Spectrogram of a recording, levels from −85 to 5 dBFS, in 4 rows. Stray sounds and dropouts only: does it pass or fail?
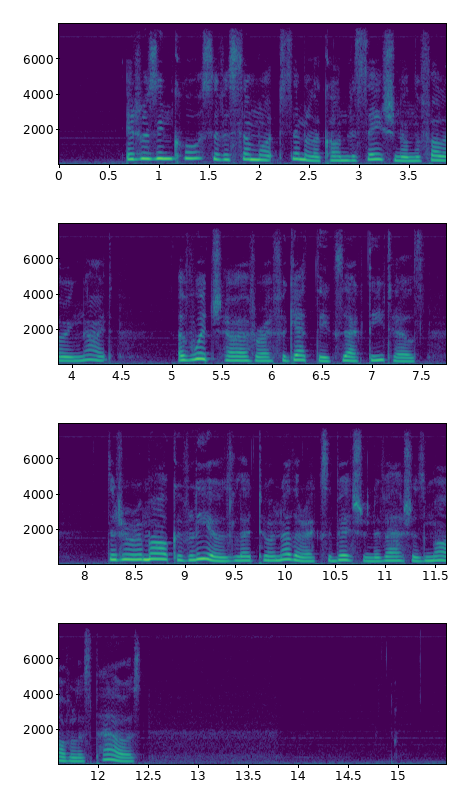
pass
